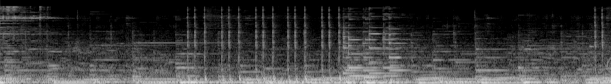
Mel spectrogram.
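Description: Long Bao Bao slot machine playing its game music while the reels spin: a run of melodic notes over a repeating bass beat.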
